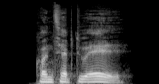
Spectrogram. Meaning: conceptual
- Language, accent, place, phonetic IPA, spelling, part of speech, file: German, Germany, Berlin, [kɔntsɛptuˈɛl], konzeptuell, adjective, De-konzeptuell.ogg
